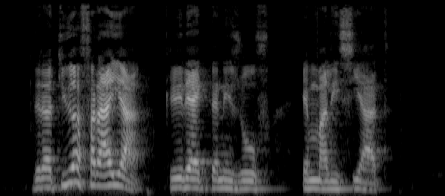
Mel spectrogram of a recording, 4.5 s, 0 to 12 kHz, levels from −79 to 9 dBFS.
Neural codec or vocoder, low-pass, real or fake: none; 10.8 kHz; real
